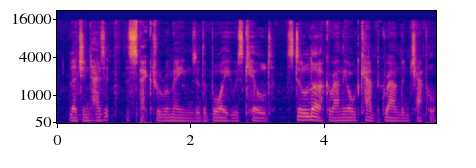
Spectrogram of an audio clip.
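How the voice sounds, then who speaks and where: This man's voice sits at a fairly low pitch. He speaks at a fairly quick pace. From southern England. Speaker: creepypasta narrator. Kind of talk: horror story reading.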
